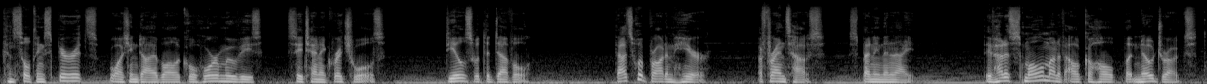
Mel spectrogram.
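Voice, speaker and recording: A man's voice: mid-range voice, a little mellow, soft background music. Man narrating a dramatic documentary. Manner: dramatic, measured delivery.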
